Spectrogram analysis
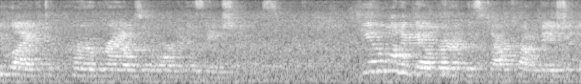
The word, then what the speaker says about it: Kyajuna: It is Kyajuna, like Tijuana, Mexico, with a K, not spelled like that. The only thing that makes sense on the name tag is Juan. So Kyajuna, if you call me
